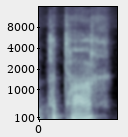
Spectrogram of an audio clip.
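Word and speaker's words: פַּתַח: It's got the kind of the dash underneath here, and that's called a patach, and that is pronounced like the A is in bat.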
